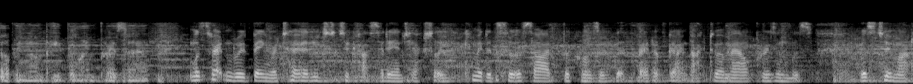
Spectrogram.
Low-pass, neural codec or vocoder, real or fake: 7.2 kHz; vocoder, 22.05 kHz, 80 mel bands, HiFi-GAN; fake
